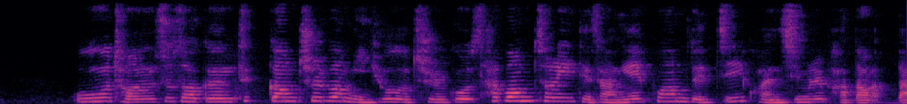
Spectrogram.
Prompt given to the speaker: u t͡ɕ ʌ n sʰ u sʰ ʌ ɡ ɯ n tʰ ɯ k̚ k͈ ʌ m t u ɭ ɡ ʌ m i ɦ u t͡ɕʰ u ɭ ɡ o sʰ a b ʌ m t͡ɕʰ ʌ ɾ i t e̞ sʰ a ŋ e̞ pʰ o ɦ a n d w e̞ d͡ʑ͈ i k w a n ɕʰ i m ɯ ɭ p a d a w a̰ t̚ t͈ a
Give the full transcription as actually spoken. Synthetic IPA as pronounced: u t͡ɕ ʌ n sʰ u sʰ ʌ ɡ ɯ n tʰ ɯ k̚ k͈ ʌ m t͡ɕʰ u ɭ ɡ ʌ m i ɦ u t͡ɕʰ u ɭ ɡ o sʰ a b ʌ m t͡ɕʰ ʌ ɾ i t e̞ sʰ a ŋ e̞ pʰ o ɦ a m d w e̞ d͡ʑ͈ i k w a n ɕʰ i m ɯ ɭ p a d a w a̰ t̚ t͈ a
